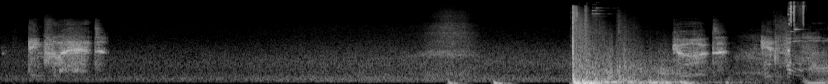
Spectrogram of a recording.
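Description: Sniper rifle shots ring out in Sniper Ghost Warrior Contracts, with a sharp loud crack near the middle followed by echoing tail and a few lighter impacts, over a low ambient outdoor rumble.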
